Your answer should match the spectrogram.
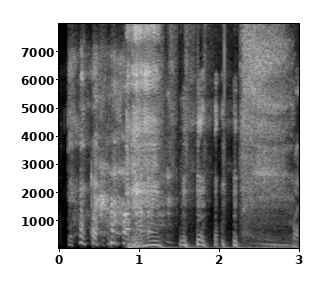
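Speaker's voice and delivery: real long laugh. Real, not acted. Laughing at FIFA career mode.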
